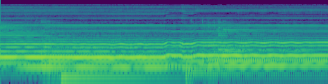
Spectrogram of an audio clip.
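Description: Live worship band music played slowly: a long held vocal note over sustained guitar, keyboard and bass chords, the bass changing note about a second in and again about halfway through.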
